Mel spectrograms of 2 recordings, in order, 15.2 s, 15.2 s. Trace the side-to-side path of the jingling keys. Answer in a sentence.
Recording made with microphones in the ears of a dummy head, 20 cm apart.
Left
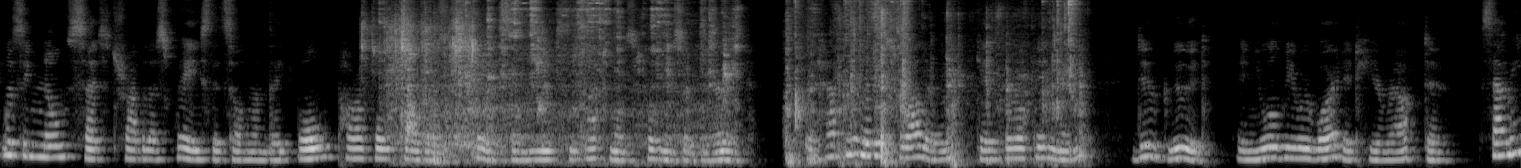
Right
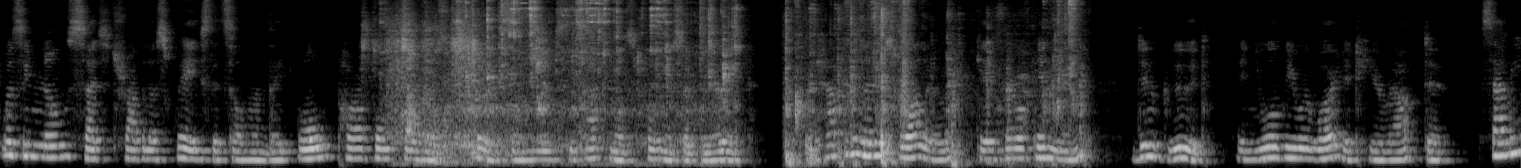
You can hear the jingling keys go right and come back.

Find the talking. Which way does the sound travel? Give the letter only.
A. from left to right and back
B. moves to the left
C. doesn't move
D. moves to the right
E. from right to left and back
C.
